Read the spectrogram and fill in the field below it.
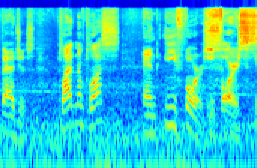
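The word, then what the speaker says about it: e-4ORCE: E-Force. E-Force is not spelled like you think it does.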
